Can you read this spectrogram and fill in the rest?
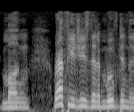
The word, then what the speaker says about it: Hmong: No, it's pronounced Hmong. – Please. I worked all day to make sure I got that pronunciation correct. I believe it's Hmong, right? The H is silent.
